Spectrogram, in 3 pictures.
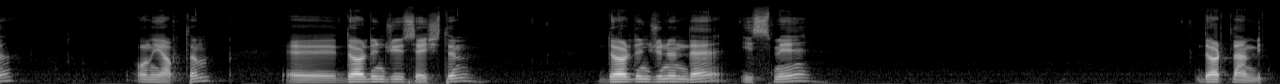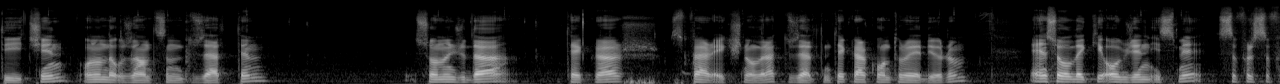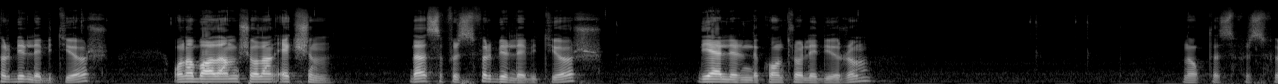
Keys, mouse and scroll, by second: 0.1 0, 3.4-5.1 right drag, 5.3-8.0 right drag, 7.4-9.0 drag, 15.7-17.5 right drag, 17.6-19.0 drag, 19.0 BackSpace, 19.4 BackSpace, 21.4-23.0 right drag, 31.6-34.6 right drag, 36.0-37.7 drag, 38.0 0.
